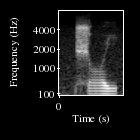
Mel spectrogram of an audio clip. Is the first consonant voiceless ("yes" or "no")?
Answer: yes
